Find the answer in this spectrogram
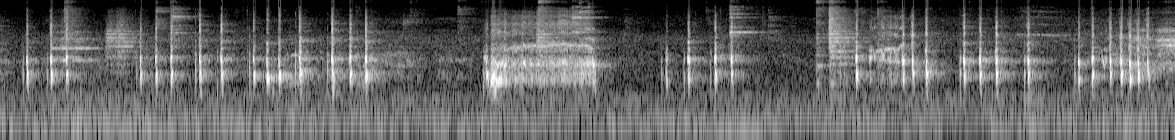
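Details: Rooster calling hens with rapid bursts of short, sharp clucks, clustered in quick runs with brief pauses, and one louder harsh squawk near the middle.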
